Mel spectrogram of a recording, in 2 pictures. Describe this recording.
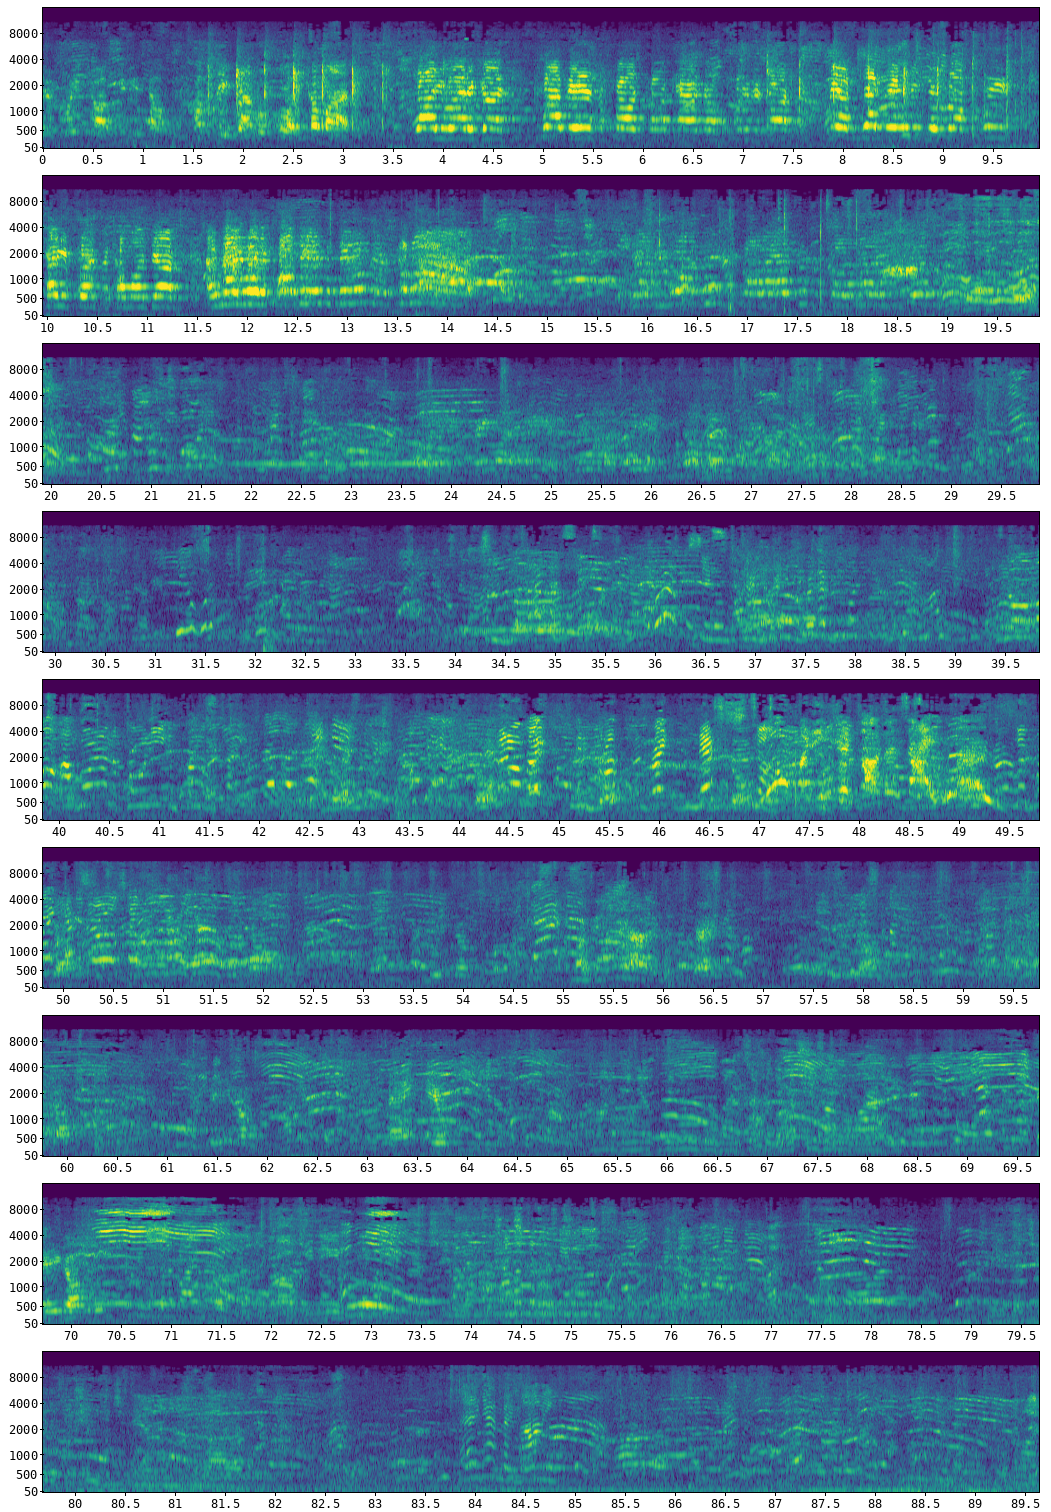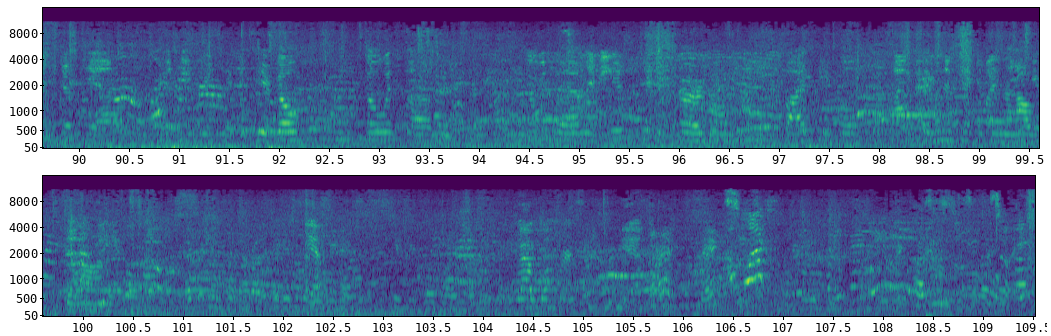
by the carousel in forest park, queens
Field recording by the carousel at Forest Park, Queens, New York City one summer afternoon. There was a birthday party with a rather loud, bull-horn-wielding clown.
carousel, clown, field-recording, forest-park, merry-go-round, queens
